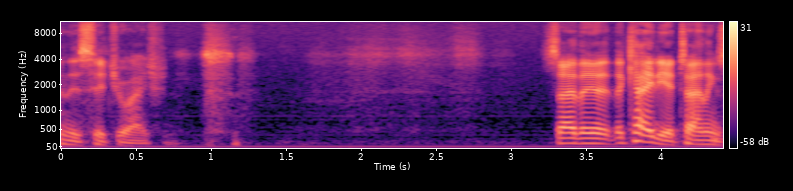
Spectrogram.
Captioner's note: chuckles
